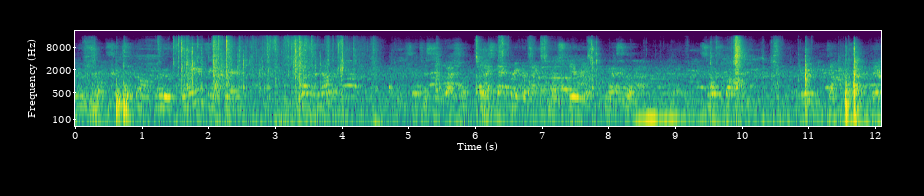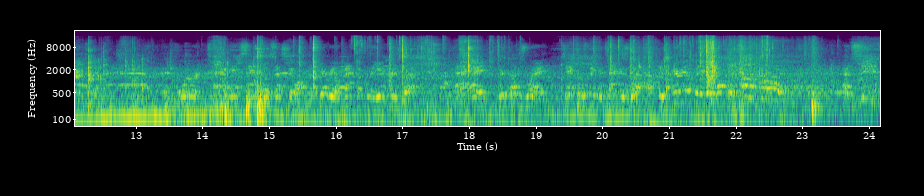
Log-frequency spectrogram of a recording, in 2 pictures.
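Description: A cardboard trading-card box and its foil packs being handled and opened, making scattered sharp clicks, taps and rustles.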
